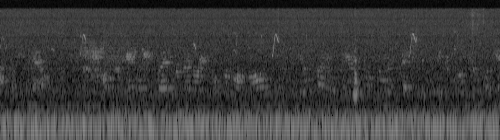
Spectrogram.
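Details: Indoors in a sandbox, an adult Chinese blue-breasted quail of the black-and-white Darth Vader variety makes contented calls: brief high upward-sweeping peeps and soft twittering notes at uneven intervals, with a television droning low in the background.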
